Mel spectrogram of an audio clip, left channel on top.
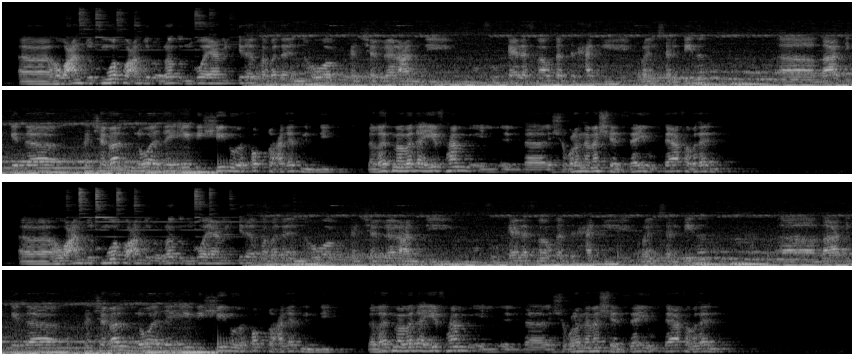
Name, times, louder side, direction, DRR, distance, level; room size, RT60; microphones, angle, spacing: voice 1, 0.2-4.5 4.9-7.0 7.7-11.8 12.2-15.6, left 2 dB, 40° left, 4 dB, 1.4 m, -33 dB
sound 1, 0.6-3.2, right 7 dB, 20° right, 1.5 m, -45 dB
sound 2, 2.4-10.4, equal, 65° left, 4.7 m, -31 dB
sound 3, 2.6-4.7 5.1-6.2 6.6-9.2 9.5-11.0, right 4 dB, 55° right, 0.5 m, -35 dB
20.0 x 7.0 x 2.9 m, 0.66 s
head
